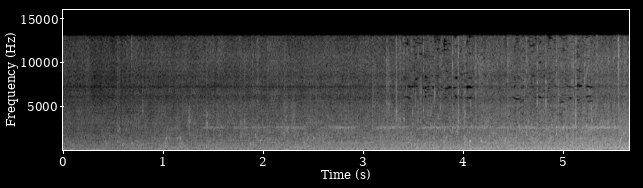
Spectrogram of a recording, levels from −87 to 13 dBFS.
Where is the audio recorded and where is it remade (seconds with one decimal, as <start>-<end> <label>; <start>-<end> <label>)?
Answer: 0.0-3.4 remade; 3.4-4.1 recorded; 4.1-4.5 remade; 4.5-5.3 recorded; 5.3-5.7 remade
